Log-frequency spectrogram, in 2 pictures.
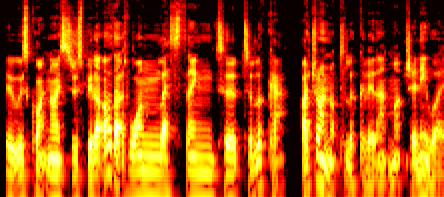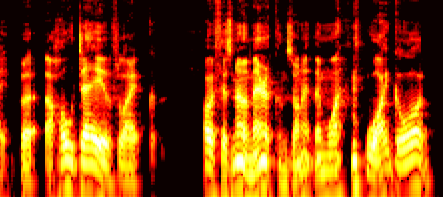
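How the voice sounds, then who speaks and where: Very deep-voiced man bantering casually. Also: expressive, quick pace. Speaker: comedian guest on a podcast.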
